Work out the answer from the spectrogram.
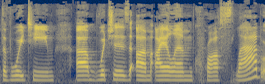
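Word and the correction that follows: ILM xLAB: or I think it's just ILM X Lab is how you say it actually.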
